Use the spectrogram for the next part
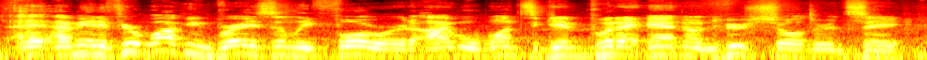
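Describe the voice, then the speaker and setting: A man's voice: on the high side, fast talker, sharp tone, slight background noise. A man playing a tabletop role-playing game, chatting casually with a jokey, tentative way of putting ideas. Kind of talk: casual in-character game chat.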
